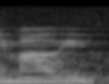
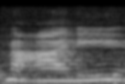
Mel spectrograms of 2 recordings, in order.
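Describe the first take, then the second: First: The vowels run together with no throaty sound. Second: A throaty ain sound comes before the second vowel. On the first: "people that can't pronounce the Ain just say Mali" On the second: "In Arabic, Ma'ali"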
